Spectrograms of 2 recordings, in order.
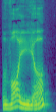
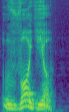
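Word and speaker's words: voglio: το ρήμα θέλω προφέρεται βόλιο στα επίσημα ιταλικά, αλλά σε κάποιες περιοχές προφέρουν το μεγεϊσμό ως βόγιο.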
